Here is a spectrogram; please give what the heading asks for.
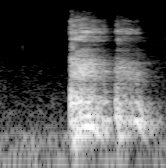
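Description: A sudden, loud sneeze bursting out of near silence in two quick, breathy blasts, with no talking around it.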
